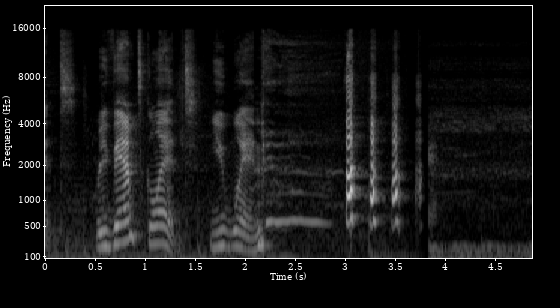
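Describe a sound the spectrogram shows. A young woman talks and laughs with animation into a microphone.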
